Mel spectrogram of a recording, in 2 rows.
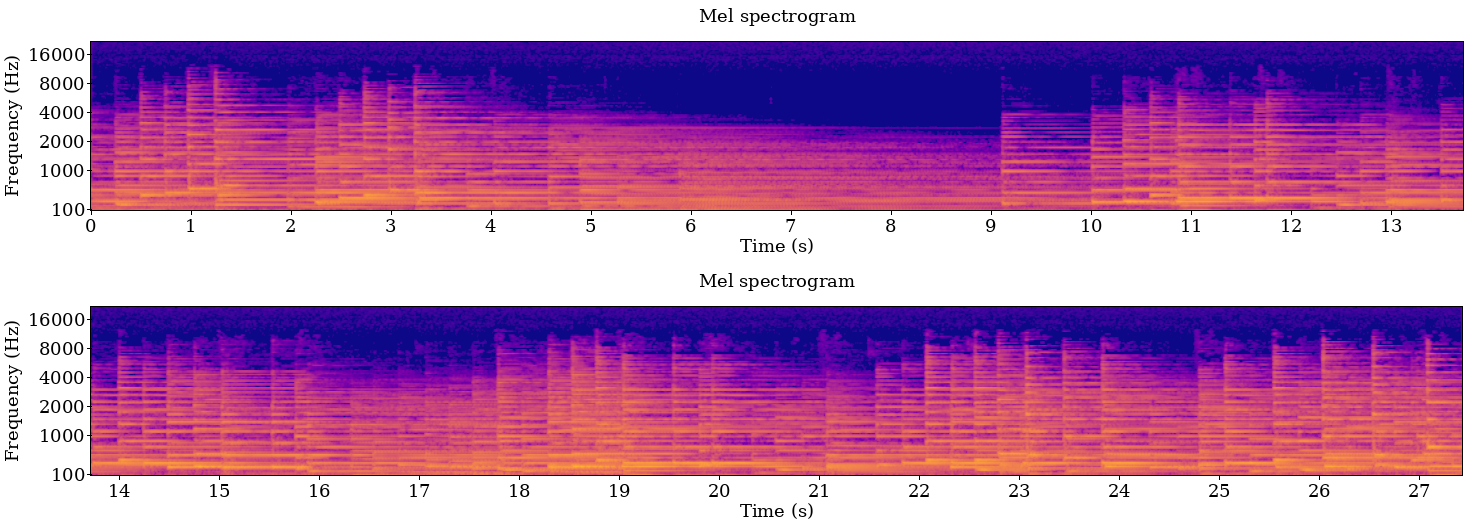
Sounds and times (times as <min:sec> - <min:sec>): Piano: 0:00.0 - 0:27.4.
